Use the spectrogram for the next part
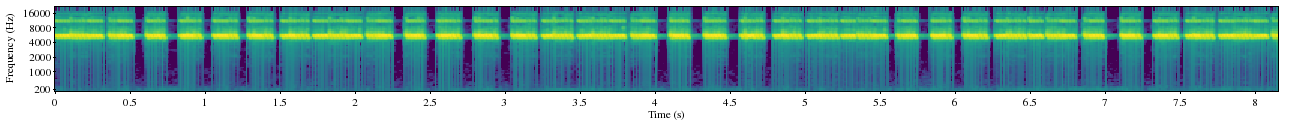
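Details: Two crickets stridulating near the microphone, producing a bright high-pitched pulsing trill with regular short gaps, loud and steady throughout.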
